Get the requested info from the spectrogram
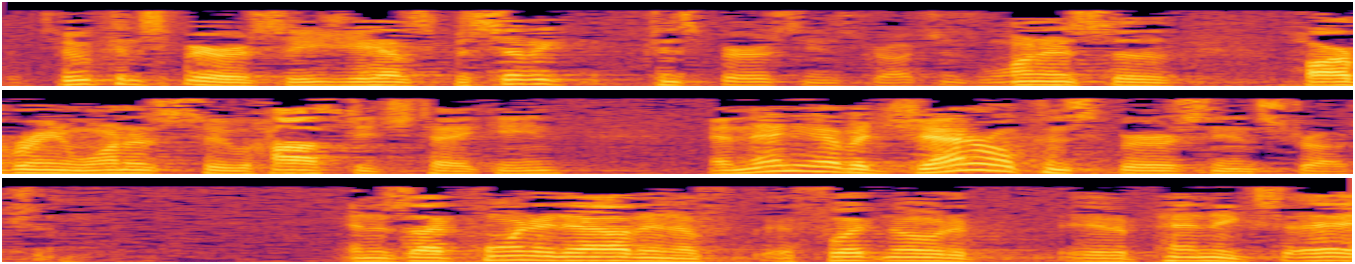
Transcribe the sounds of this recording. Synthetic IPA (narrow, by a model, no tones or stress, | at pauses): ðɨtʰʉkʰn̩spɪɹɨsizjɨːv̥spɨsɪfɨkʰːn̩spɪɹɨsiɨ̃nstɹ̥ʌkʃn̩zwʌ̃nɨstʰə | hɑɹbə˞ĩnwʌ̃nɨstʰɨhɑstɨd̥ʒ̥tʰeɪkɪ̃ŋ | ɨ̃nðɨ̃njɨːvɨd͡ʒɛnə˞l̩ˠkʰɨ̃n̩spɪɹɨsiɨ̃nstɹ̥ʌkʃɨ̰̃n | ɨ̃nɨzaɪpʰɔ̃ɪ̃ɾ̃ɨɾaʊɾɨ̃nɨ | ɨfʊtⁿnoʊɾɨt | ɨɾɨpʰɛ̃nɨkse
